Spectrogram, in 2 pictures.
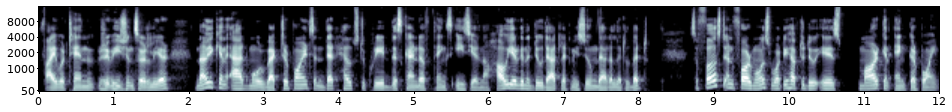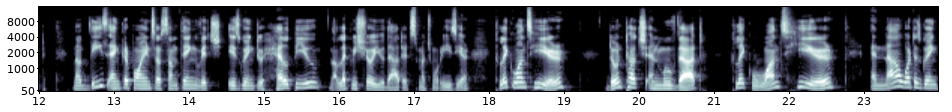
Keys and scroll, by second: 7.1 super+=.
